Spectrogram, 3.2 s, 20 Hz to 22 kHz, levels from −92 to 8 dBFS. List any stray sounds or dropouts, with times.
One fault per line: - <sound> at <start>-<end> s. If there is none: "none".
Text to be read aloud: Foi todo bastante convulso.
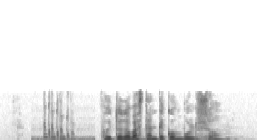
- chirp at 0.5-1.0 s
